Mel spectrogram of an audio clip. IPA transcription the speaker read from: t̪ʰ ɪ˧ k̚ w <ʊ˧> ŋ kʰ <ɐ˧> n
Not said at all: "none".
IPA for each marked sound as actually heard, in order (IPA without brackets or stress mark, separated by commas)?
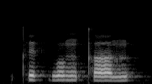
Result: ʊ˧, ɐ˧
